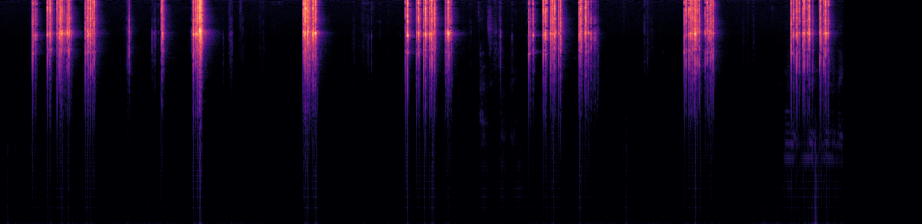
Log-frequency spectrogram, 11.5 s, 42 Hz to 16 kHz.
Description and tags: Poker chips stacking: clay on clay, poker chip stacking, clay chips falling onto each other. Sharp sound, slight reverb. Recorded with Zoom H4n recorder on an afternoon in Centurion South Africa, and was recorded as part of a Sound Design project for College. A stack of poker chips was used
casino, clay, owi, poker, poker-chips, stacking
